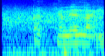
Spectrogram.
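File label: "cheldengelel" Palauan; finger; 身体の各部位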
